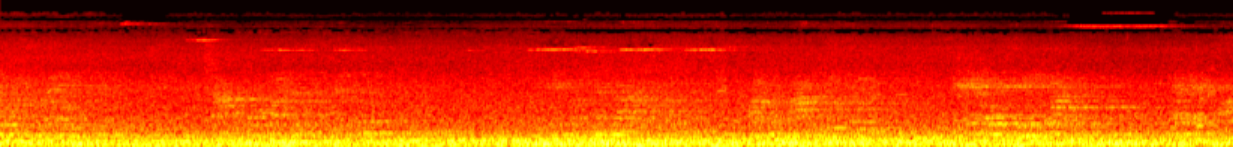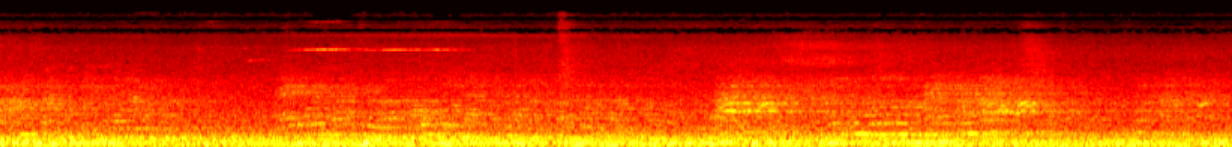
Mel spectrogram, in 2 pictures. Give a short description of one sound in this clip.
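City traffic rumbles steadily close by.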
